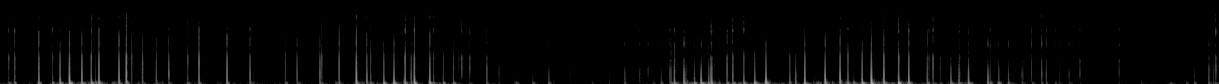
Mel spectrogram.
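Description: An acrylic object is tapped with quick, dry fingertip-like taps in dense bursts, with a short pause around the middle before a second flurry that thins out toward the end. Each tap is very short with almost no ring, carrying a soft low thump under a light, clicky top.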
